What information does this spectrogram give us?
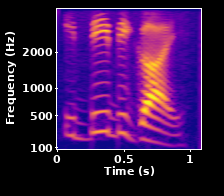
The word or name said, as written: ibibigay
